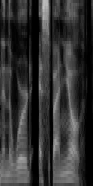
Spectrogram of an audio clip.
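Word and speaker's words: español: pronunciation in the word espanol. It sounds a bit like an N and a Y squeezed together. Let's practice. Do you speak English? I don't speak Spanish. No espanol.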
